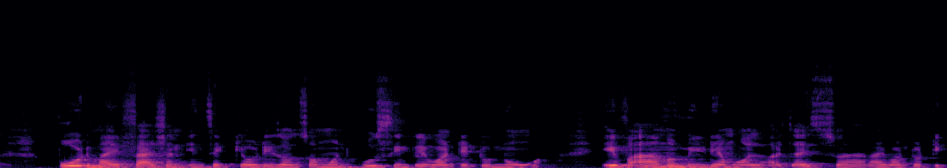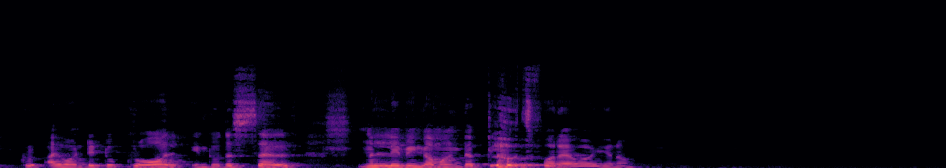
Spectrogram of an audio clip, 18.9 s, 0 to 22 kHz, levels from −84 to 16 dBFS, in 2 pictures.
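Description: It's a speech recording, and nothing technically wrong turns up in it at any point.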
